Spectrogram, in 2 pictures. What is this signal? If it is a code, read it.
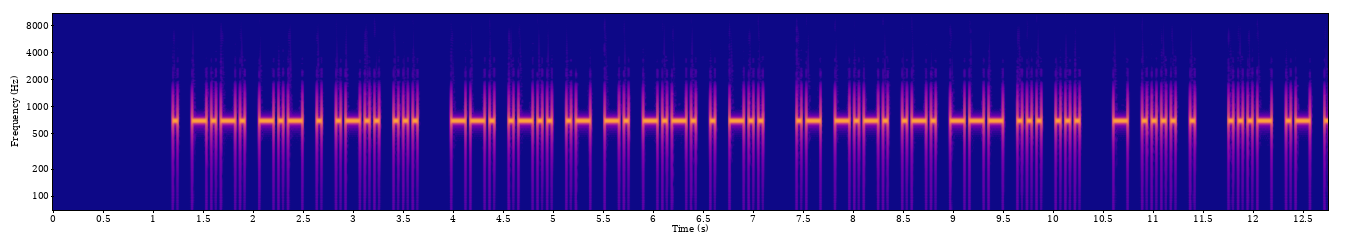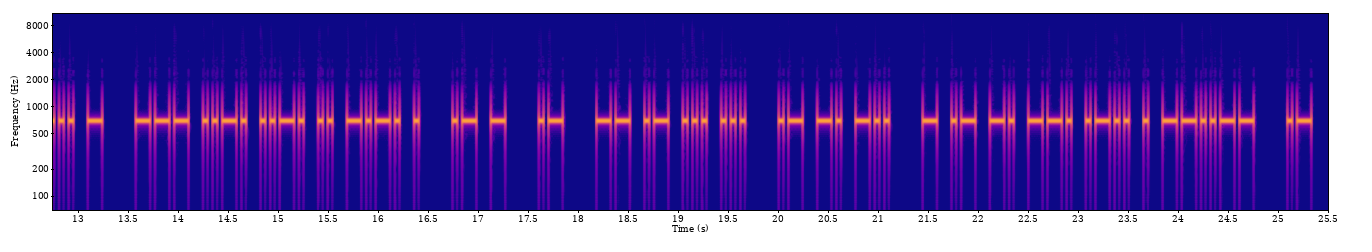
Morse code, heard as a keyed tone, about 25 wpm, 700 Hz. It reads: ECKELS GLANCED ACROSS THE VAST OFFICE AT A MASS AND TANGLE, A
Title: A Sound Of Thunder 25wpm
